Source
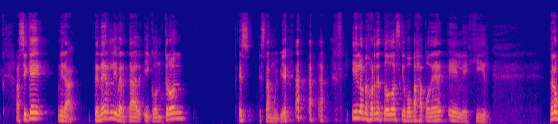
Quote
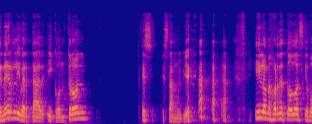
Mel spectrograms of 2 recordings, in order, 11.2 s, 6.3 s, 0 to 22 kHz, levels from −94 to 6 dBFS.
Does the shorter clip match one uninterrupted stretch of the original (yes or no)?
yes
